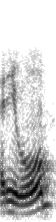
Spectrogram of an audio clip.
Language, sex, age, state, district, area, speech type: Sanskrit, male, 60+, Tamil Nadu, Coimbatore, urban, conversation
